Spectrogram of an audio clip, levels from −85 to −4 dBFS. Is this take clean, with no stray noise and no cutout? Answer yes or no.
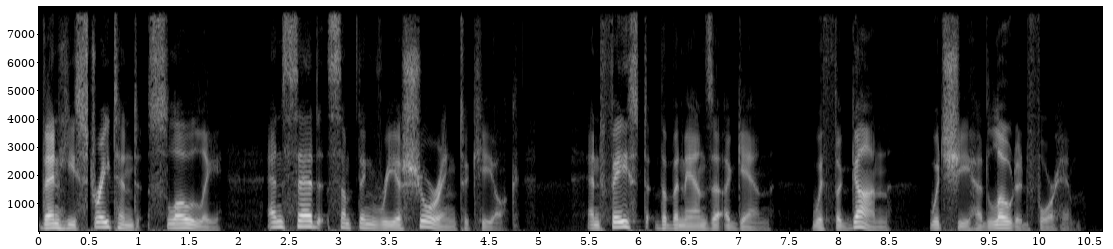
yes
